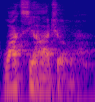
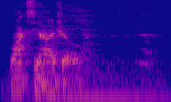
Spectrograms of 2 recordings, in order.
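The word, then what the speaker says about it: Waxy Harjo: And I have one other ancestor who was a soldier, Waxihajo. It's spelled Waxy-Harjo, but that's not really how you pronounce his name. So, Waxihajo.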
